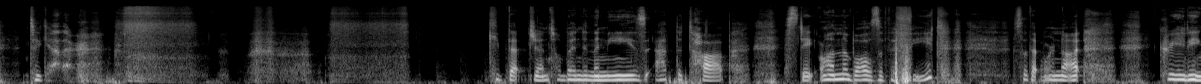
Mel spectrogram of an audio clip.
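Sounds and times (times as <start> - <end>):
woman breathing hard: 0.0 - 4.4, 7.3 - 7.9, 9.4 - 10.2, 10.8 - 11.6.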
